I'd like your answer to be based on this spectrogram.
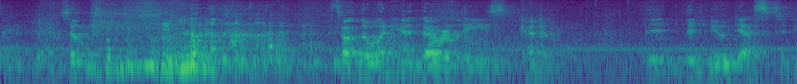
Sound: laugh

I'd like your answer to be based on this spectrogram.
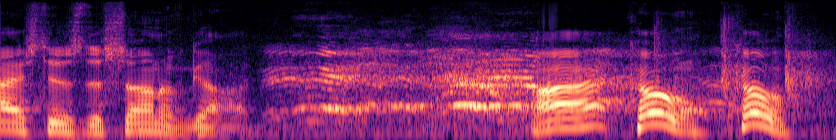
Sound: audience applauding and cheering

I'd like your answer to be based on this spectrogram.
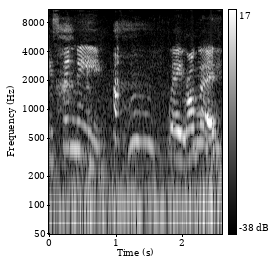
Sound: laughs

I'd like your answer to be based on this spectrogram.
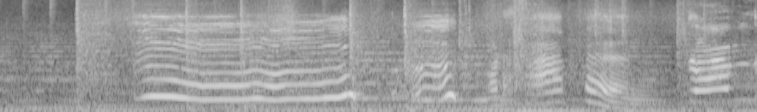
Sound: crying

